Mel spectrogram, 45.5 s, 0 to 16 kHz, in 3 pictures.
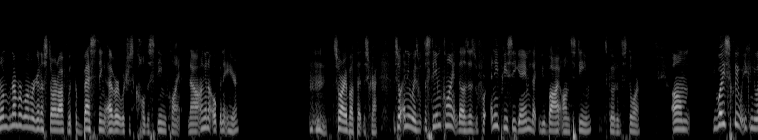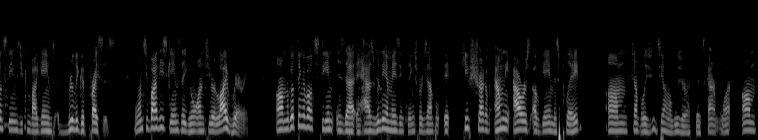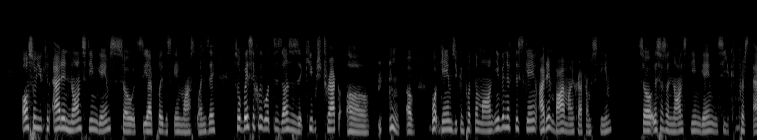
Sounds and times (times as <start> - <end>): Speech: 0.0 - 4.8, 6.2 - 12.8, 13.4 - 20.1, 20.7 - 45.4.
